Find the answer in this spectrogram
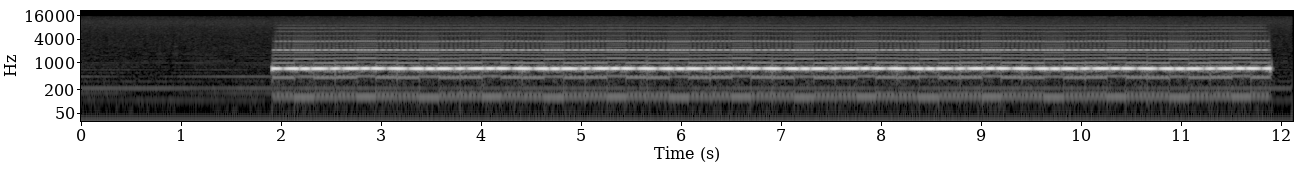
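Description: A loud, steady electronic test tone with a fast wavering pulse starts about two seconds in, over a faint hum. It holds one pitch and cuts off suddenly at the end.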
